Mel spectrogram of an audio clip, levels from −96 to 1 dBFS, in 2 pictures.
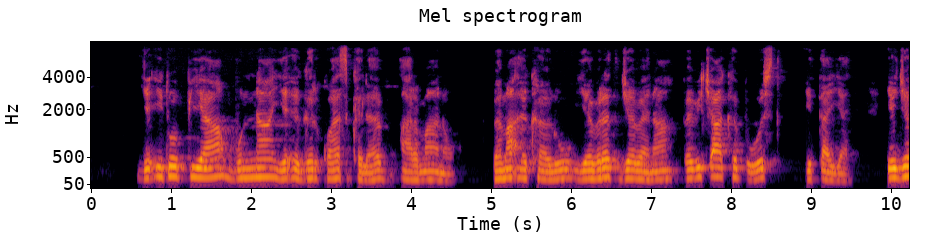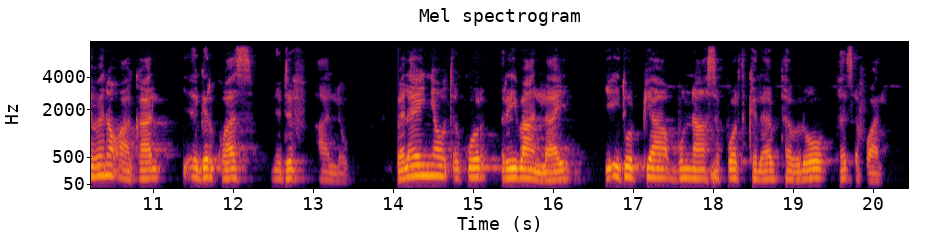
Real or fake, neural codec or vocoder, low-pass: real; none; 7.2 kHz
